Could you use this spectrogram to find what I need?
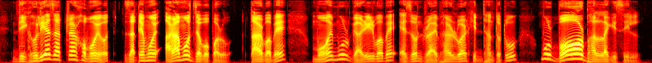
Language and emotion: Assamese, happy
